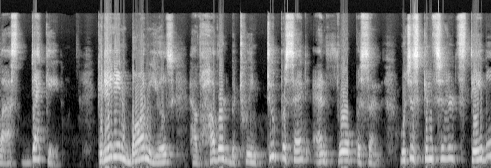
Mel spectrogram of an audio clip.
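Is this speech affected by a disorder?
No.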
